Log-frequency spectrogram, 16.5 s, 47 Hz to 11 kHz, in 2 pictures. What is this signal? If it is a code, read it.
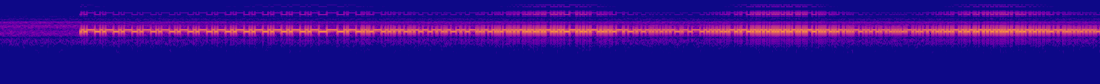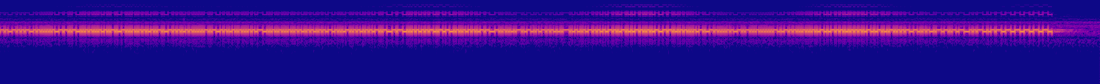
NAVTEX (SITOR-B), 100 baud, 170 Hz shift, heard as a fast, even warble, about 1500 Hz centre, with fading. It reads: ZCZC JE82 CONTAINER ADRIFT IN PSN 09-41N 104-38E. CANCEL THIS MSG 14 0700 UTC.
